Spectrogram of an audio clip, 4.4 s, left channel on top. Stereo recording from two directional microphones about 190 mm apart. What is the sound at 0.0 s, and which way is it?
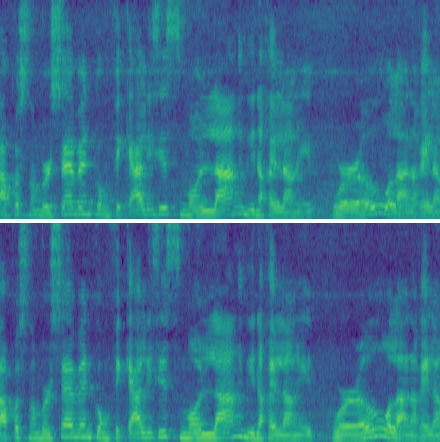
A woman's voice, 15° right (ahead or behind).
